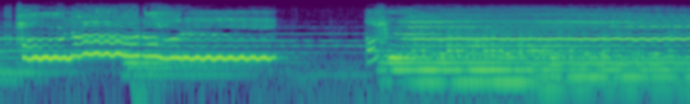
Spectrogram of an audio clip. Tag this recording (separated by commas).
Music, outside, rural or natural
